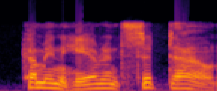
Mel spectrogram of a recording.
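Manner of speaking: high, snapped, sharp delivery. Reading a man's line after he suddenly broke the silence; snapped. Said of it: "he snapped".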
